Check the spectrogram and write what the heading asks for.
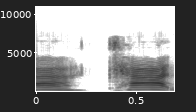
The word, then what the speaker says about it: ชาติ: สัญลักษณ์ ที่ สำคัญ ของ ชาติ ไทย ตรง นี้ นะ กิน จำ ดี ๆ นะ คะ ชาติ อ่าน ว่า ชาติ อย่าง นี้ ไม่ อ่าน ว่า ชา ติ นะ คะ อ่าน ว่า ชาติ ไทย อาหาร ตาม อีก รอบ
